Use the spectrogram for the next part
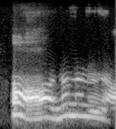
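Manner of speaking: high, rushed no no no; mock shocked denial; indignant denial. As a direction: wave it off in disbelief. Denying vulgarity.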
